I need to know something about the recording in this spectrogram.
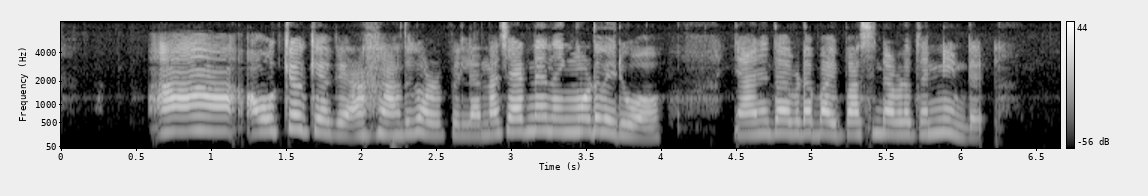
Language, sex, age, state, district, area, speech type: Malayalam, female, 18-30, Kerala, Kozhikode, urban, spontaneous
